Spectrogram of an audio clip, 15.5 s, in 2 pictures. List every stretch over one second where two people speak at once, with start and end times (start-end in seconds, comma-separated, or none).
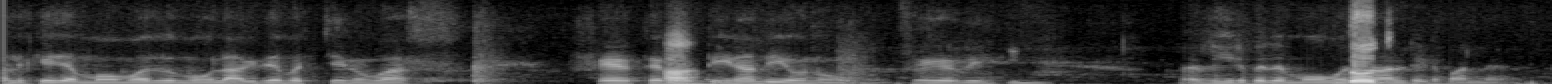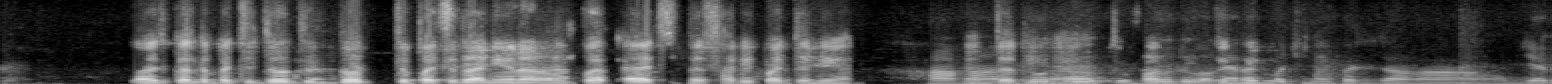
12.7-14.2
